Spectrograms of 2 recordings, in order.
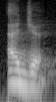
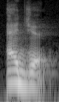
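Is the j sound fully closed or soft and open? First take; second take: closed; closed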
